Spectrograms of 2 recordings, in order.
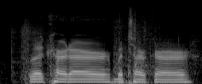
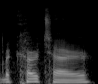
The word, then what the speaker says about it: Motoko: Motoko. Wait, Motoko. It's M-O-T, right? Not M-O-K.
